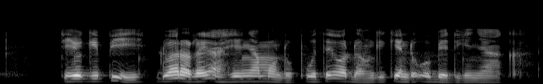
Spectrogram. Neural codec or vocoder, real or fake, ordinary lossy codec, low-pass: none; real; none; 5.4 kHz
